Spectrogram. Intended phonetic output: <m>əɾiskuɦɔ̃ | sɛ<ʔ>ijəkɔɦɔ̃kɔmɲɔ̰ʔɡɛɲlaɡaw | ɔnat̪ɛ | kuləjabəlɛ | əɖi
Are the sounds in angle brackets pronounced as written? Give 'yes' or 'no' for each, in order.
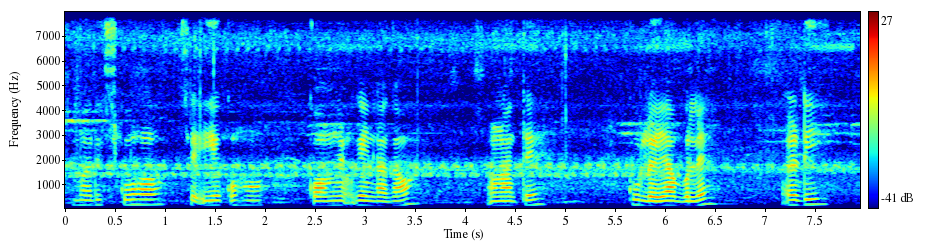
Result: yes, yes

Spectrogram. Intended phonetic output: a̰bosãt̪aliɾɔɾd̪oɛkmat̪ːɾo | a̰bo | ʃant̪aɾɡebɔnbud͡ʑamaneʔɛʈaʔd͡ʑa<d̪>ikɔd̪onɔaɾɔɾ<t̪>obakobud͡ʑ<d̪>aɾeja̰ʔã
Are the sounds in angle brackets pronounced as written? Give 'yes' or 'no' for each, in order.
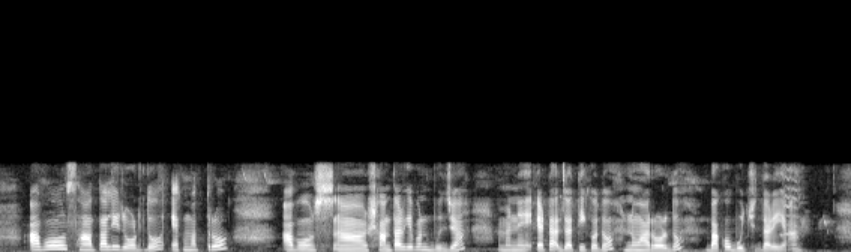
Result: no, no, yes

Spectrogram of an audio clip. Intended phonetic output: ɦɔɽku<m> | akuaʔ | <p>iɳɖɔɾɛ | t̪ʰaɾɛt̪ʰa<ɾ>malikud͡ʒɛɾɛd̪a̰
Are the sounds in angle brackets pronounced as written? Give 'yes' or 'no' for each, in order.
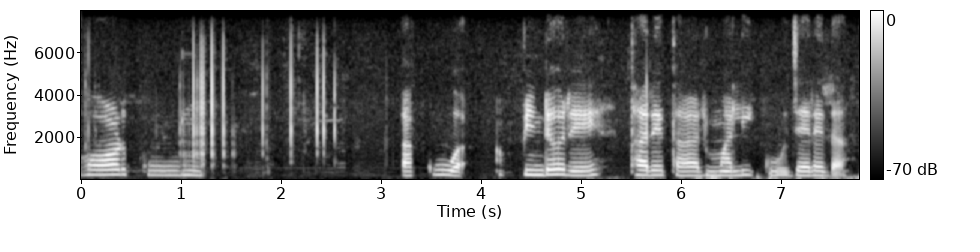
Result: yes, yes, yes

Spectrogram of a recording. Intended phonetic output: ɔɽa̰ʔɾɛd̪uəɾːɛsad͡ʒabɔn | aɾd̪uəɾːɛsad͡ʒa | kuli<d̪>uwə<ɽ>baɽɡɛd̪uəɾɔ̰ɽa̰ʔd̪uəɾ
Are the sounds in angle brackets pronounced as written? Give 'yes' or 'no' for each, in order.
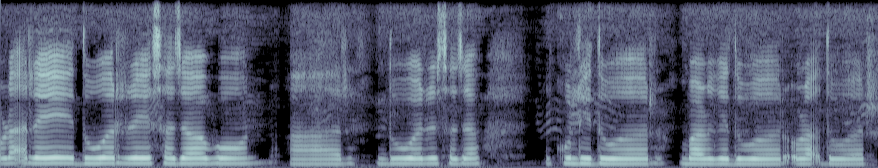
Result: yes, no

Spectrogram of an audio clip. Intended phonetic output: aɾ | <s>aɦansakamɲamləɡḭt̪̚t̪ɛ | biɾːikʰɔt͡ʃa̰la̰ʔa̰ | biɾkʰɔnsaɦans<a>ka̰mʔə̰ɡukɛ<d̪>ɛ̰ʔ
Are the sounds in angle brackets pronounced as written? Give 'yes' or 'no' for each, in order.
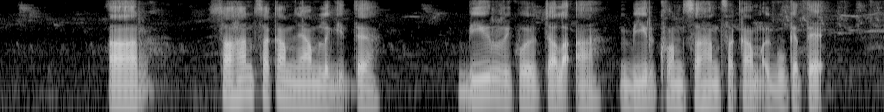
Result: yes, yes, no

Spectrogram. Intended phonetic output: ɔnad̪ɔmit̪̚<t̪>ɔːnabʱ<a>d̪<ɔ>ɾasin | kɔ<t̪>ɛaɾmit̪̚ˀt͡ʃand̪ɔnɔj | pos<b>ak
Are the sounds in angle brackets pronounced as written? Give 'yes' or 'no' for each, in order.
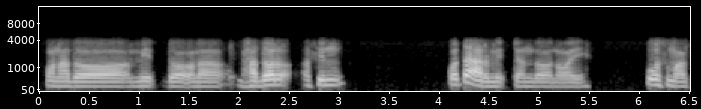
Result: no, yes, yes, yes, no

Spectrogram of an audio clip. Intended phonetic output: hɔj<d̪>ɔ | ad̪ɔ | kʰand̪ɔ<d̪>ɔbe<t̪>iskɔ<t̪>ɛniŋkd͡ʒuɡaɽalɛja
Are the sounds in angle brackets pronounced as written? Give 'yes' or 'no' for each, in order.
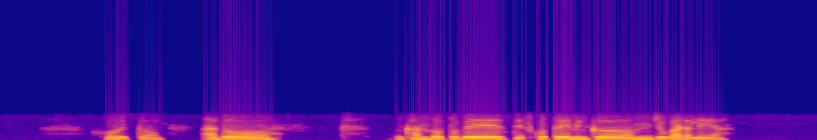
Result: no, no, yes, yes

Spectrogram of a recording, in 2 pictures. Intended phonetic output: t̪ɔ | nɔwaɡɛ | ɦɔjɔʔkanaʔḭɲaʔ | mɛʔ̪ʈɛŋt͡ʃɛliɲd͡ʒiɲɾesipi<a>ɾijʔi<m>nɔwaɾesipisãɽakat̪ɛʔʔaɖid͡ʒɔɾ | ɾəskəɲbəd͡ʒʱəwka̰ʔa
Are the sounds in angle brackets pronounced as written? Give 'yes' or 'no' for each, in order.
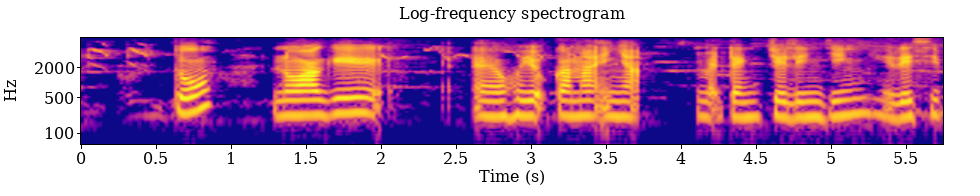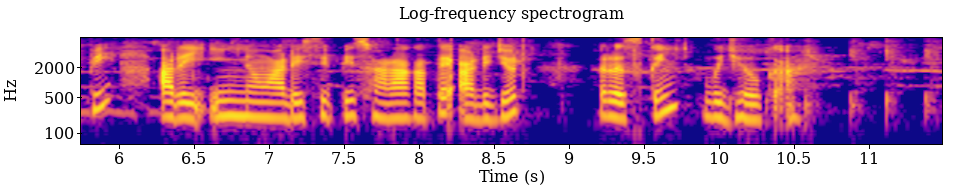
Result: yes, no

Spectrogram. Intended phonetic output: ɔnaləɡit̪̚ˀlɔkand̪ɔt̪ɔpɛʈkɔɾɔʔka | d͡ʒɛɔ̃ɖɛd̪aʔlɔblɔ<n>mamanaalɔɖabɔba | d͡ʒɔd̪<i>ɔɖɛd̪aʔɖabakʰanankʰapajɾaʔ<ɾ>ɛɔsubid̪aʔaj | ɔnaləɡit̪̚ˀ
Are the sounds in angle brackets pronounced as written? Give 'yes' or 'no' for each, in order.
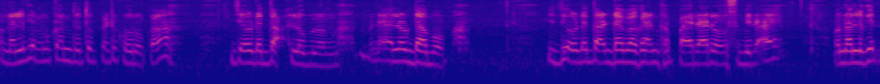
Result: yes, yes, yes

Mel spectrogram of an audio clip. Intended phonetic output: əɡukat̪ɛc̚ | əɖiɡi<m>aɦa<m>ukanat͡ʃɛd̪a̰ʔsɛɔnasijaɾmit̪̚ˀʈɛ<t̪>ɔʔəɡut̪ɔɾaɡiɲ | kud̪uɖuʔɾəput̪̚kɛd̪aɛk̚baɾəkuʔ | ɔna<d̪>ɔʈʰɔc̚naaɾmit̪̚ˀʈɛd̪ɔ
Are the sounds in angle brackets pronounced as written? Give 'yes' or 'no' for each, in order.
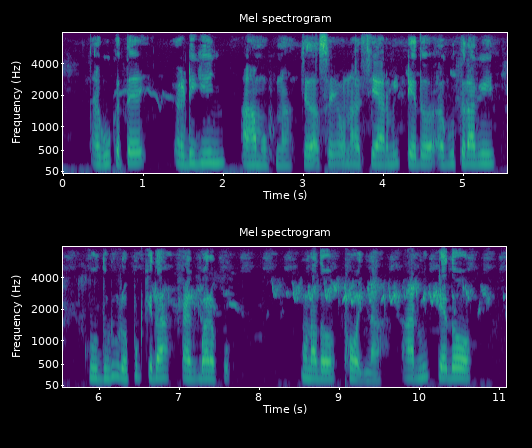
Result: no, yes, no, yes

